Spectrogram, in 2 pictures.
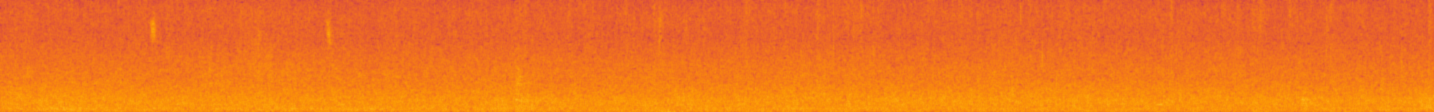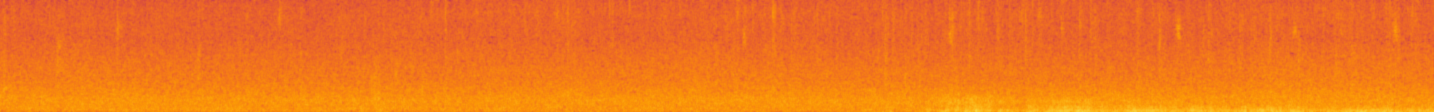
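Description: Heavy rain falling steadily, with thunder rumbling in about four-fifths of the way through and growing louder toward the end.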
